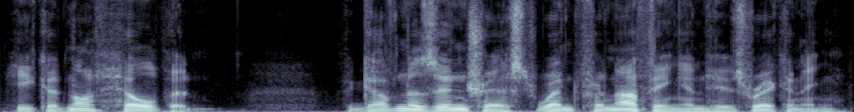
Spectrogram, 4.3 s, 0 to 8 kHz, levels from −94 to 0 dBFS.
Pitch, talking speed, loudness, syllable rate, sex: 95 Hz, 195 wpm, -18 LUFS, 6.2 syllables/s, male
